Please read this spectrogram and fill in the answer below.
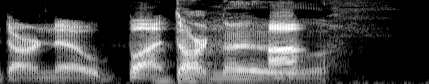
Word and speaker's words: d'Arnaud: to me about catcher Travis Dan Arnaud right is that how you pronounce it I'm not as familiar with him because I don't go as deep into baseball as you you do but tell me what you think about catcher there um I'm Billy actually it's pronounced I believe d'Arnaud but dart knows it's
